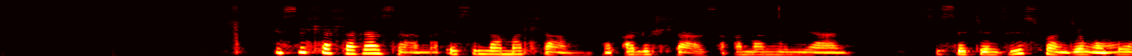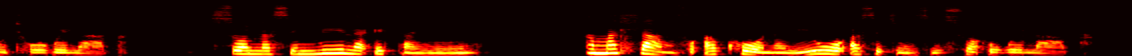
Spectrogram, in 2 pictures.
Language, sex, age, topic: North Ndebele, female, 36-49, health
